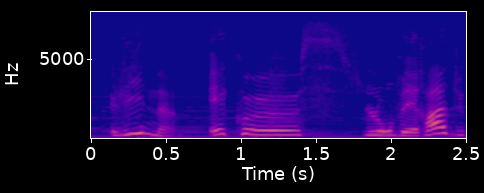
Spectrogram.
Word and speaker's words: 林: Quand vous avez deux arbres, ça se prononce hayashi en lecture japonaise, ça veut dire un bois. Et la lecture an, du coup, ça sera lin.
